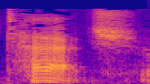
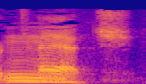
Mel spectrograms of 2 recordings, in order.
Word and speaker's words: Thatch: But even the word Thatch would not have been pronounced Thatch in 1718. It would have been pronounced Tatch or Tetch.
